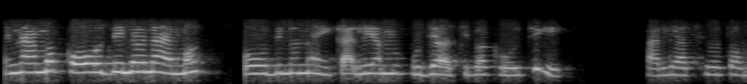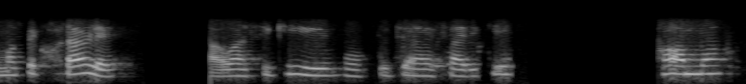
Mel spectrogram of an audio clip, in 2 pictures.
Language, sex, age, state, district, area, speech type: Odia, female, 30-45, Odisha, Cuttack, urban, conversation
